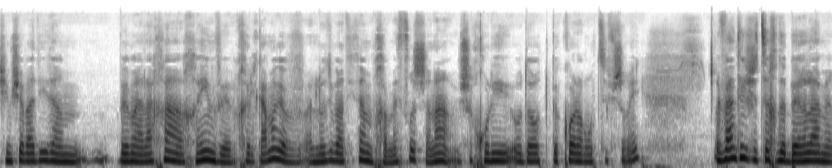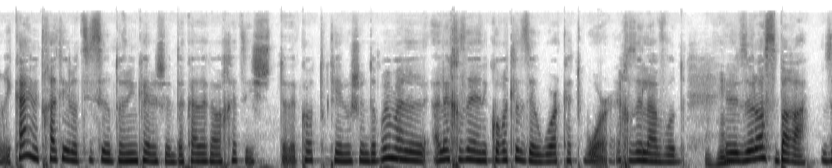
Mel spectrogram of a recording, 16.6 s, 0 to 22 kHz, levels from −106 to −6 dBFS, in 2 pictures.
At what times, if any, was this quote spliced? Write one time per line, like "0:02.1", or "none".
none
